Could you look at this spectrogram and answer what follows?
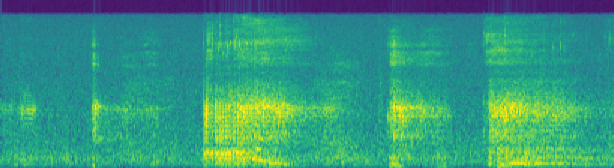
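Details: Infant lightly snoring during an afternoon nap: soft, noisy breaths in a slow rhythm with a faint rasp on each breath.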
